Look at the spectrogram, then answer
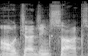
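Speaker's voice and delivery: plain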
